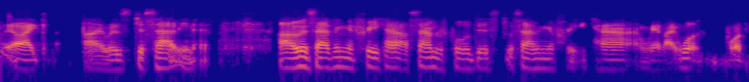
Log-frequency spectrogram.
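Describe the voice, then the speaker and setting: A man's voice: medium pitch, little pitch movement, normal speed, creaky, a bit bright, no echo, dull audio. A young man, a film director, answering interview questions in a casual, hesitant way, with lots of fillers and restarts, over a video call.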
